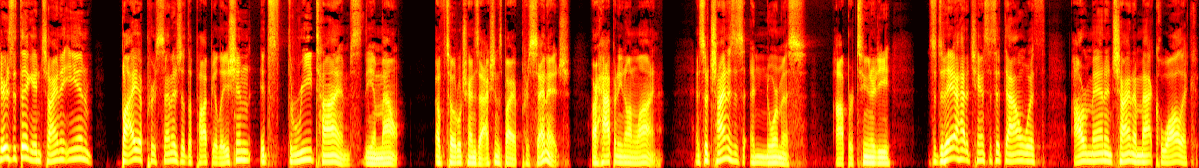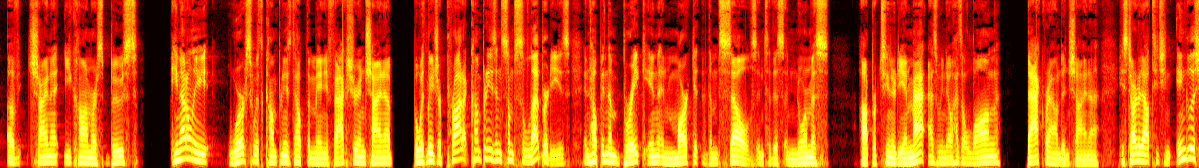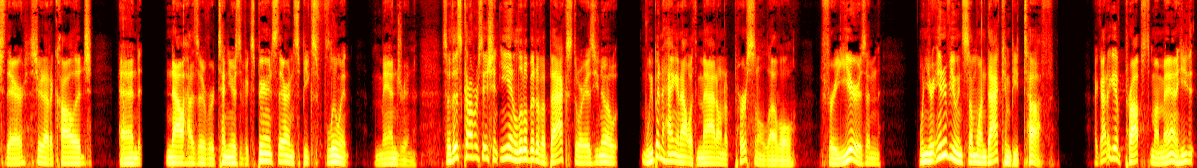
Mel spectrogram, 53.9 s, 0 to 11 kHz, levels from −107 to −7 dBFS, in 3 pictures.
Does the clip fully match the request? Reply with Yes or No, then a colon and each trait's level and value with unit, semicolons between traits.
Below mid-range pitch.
Yes: low, 120 Hz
